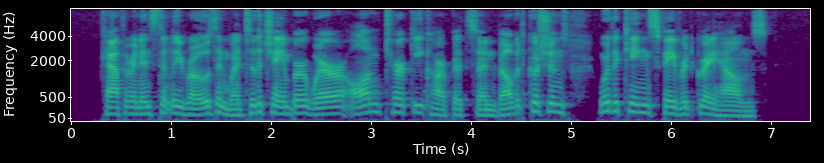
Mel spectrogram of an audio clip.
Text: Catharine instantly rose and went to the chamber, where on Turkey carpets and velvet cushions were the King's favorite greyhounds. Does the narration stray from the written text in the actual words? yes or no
no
